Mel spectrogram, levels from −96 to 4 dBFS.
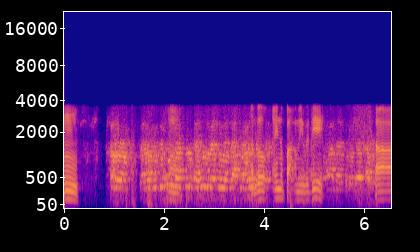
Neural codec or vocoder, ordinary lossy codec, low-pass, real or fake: none; none; 3.6 kHz; real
